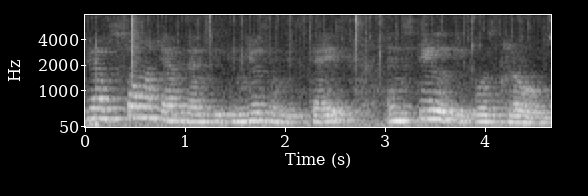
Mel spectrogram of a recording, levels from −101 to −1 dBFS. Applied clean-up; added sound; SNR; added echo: none; Fire; 17 dB; reverberation time 0.9 s.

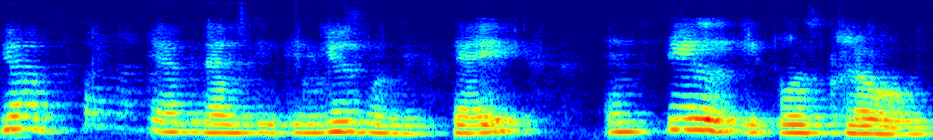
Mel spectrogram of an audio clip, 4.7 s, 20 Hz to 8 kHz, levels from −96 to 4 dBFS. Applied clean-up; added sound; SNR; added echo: neural mask model DeepFilterNet 3.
